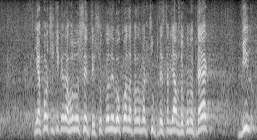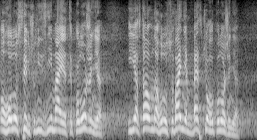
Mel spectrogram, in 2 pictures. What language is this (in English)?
Ukrainian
